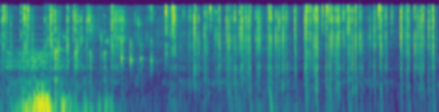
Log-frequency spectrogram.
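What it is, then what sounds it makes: Plastic pouch of gel water beads. Long acrylic nails press, squeeze and tap a small, squishy, clear plastic pouch filled with gel water beads and decorated with yellow glitter and blue cartoon eyes, held close to a microphone. A loud, low, muffled squeeze in the first second gives way to a rapid series of short, sticky crackles and taps, each dying away almost instantly.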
